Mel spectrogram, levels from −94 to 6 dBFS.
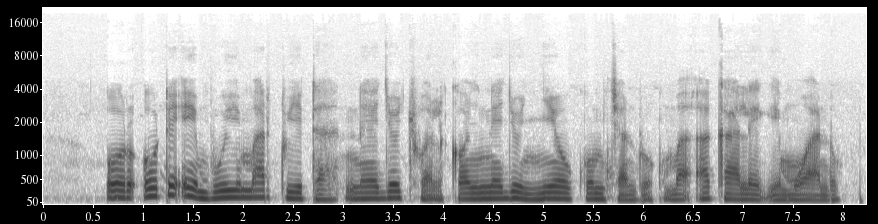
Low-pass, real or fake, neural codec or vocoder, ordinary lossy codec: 19.8 kHz; fake; vocoder, 44.1 kHz, 128 mel bands every 512 samples, BigVGAN v2; MP3, 96 kbps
